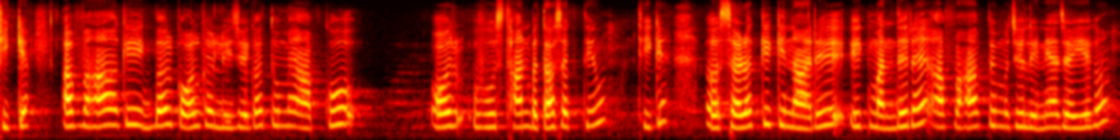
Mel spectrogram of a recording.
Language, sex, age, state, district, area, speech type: Hindi, female, 18-30, Madhya Pradesh, Jabalpur, urban, spontaneous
